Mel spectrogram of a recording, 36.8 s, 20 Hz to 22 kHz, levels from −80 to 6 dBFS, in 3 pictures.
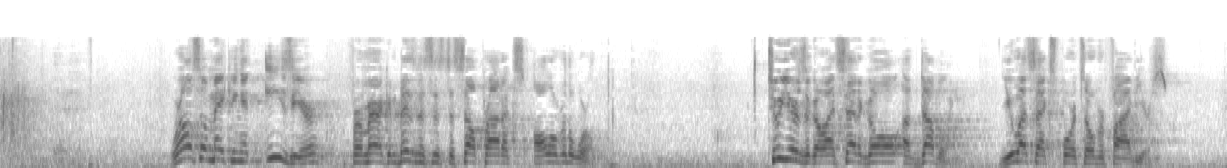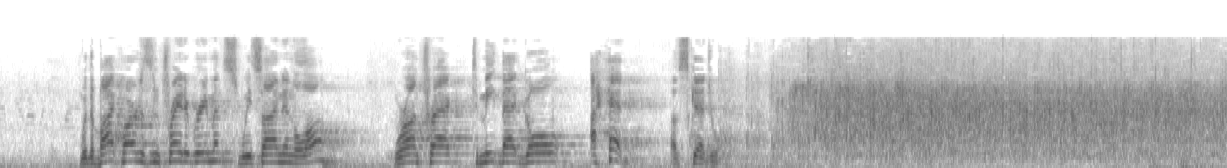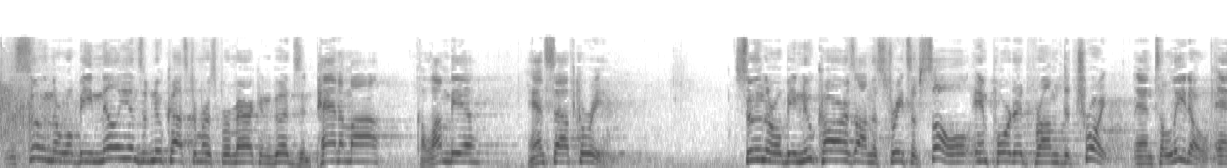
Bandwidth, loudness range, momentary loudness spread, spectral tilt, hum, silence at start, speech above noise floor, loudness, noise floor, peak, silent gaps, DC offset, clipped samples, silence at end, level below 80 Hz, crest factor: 9 kHz; 3 LU; 16 LU; -4.5 dB/octave; none; 0 s; 22 dB; -28 LUFS; -49 dBFS; -12 dBFS; none; under 0.1%; under 0.1%; 0 s; -52 dBFS; 16 dB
